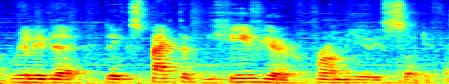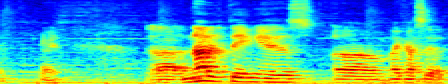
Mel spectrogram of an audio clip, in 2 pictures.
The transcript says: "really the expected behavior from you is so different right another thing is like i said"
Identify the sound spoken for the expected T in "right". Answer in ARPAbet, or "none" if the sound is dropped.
T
